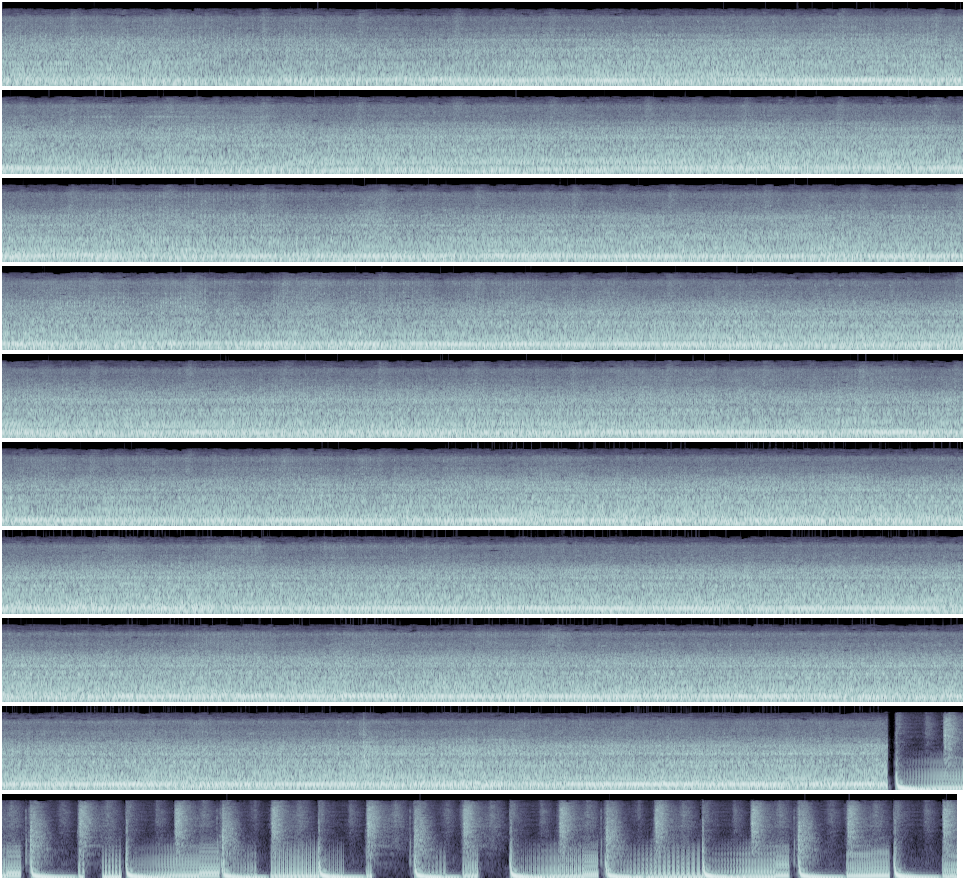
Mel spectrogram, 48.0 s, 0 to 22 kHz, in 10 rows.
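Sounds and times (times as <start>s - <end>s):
small engine running steadily: 0.0s - 48.0s.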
